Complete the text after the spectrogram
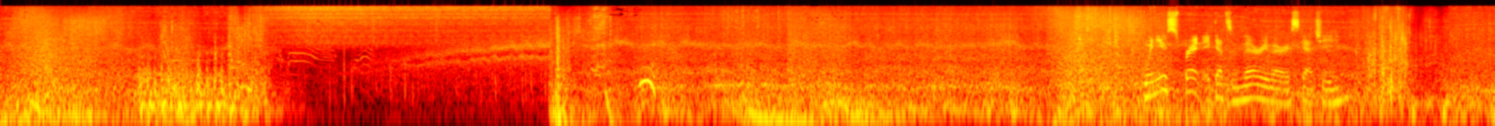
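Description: Bicycle tyres crunch and skid over loose dirt and gravel.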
